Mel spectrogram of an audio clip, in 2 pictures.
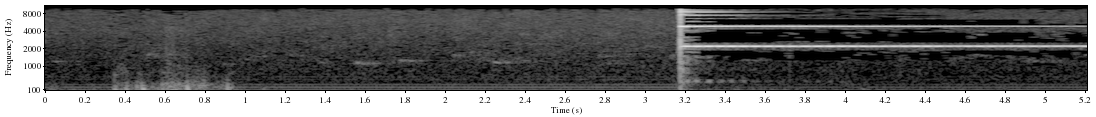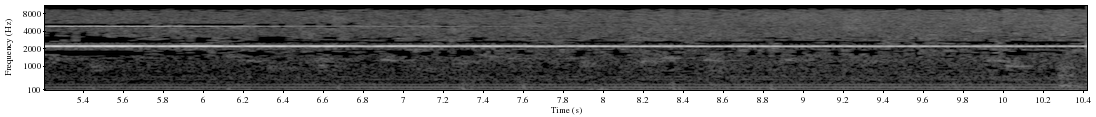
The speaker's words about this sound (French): Voilà, on va commencer avec un petit son de cloche, simplement pour démarrer par une présence tous ensemble.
